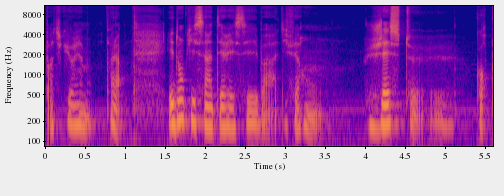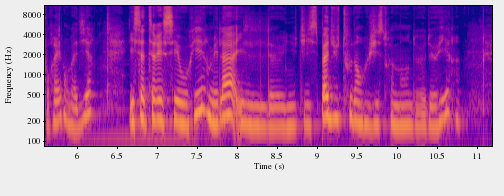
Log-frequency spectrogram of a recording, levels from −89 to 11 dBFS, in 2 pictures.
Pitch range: 165-200 Hz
